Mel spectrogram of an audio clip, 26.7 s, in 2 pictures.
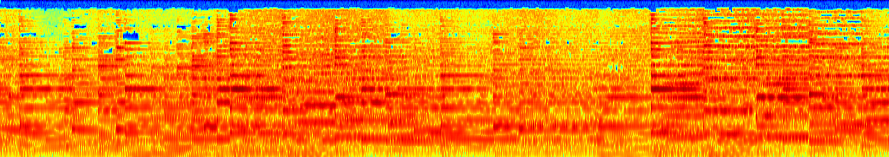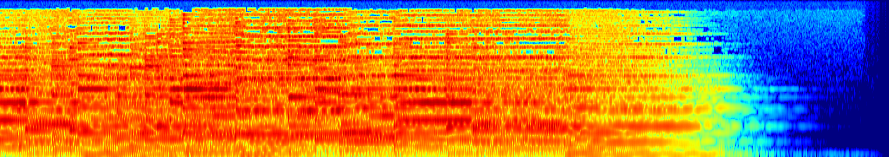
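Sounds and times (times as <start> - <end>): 
wedding march piano piece: 0.0 - 24.9.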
